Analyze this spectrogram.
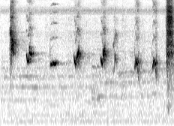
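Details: Greater green leafbird singing actively, its song used as a lure to make other birds sing quickly: separate short whistled notes near one pitch with brief rising inflections, roughly two per second, ending in a harsh buzzy burst.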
